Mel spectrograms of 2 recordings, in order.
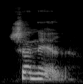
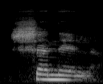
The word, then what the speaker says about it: Chanel: low not sense in Lauren no Eva blue Chanel Chanel Chanel the crocodile Lacoste we Vito Vito I heard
